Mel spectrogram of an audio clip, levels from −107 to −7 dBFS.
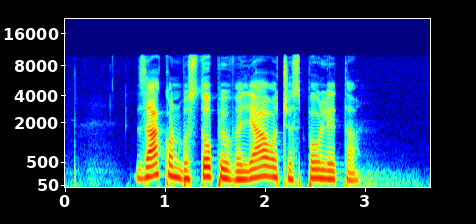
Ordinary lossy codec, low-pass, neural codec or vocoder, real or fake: none; 9.9 kHz; none; real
